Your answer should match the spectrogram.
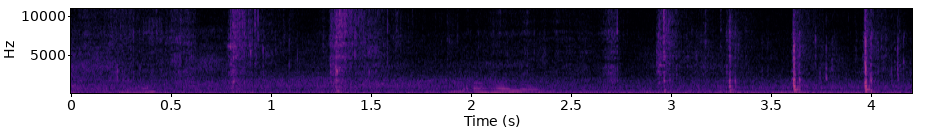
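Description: A few light, irregular knocks of a wooden stick tapping a young tree trunk, with faint voices in between.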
